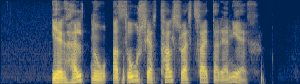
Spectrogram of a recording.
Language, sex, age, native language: Icelandic, male, 30-39, Icelandic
